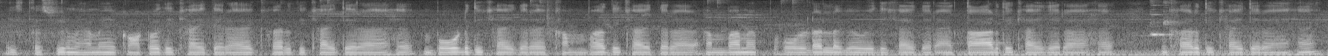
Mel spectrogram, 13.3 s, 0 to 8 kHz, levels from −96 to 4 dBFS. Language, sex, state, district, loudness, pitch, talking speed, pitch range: Hindi, male, Maharashtra, Sindhudurg, -19 LUFS, 100 Hz, 205 wpm, 100-105 Hz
